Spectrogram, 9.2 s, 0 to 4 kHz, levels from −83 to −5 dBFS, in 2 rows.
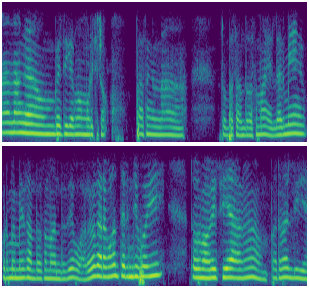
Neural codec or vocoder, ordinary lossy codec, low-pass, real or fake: none; Opus, 24 kbps; 3.6 kHz; real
